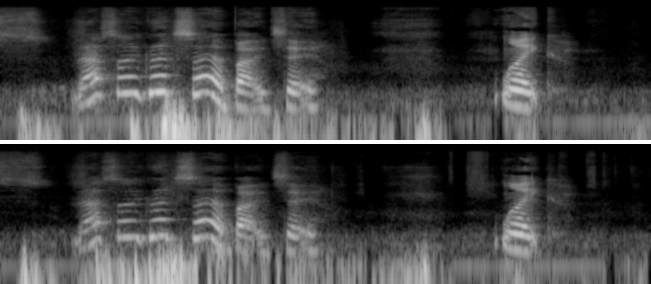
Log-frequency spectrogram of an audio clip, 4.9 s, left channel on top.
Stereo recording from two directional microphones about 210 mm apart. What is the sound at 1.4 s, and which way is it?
A woman's voice, 60° left (ahead or behind).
